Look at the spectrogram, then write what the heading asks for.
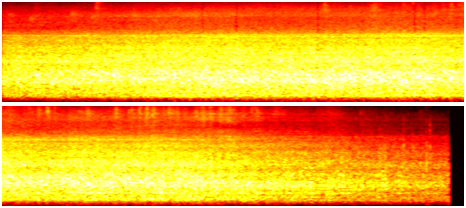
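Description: Electric commuter train running past on the tracks below: a steady noise of wheels on rails that grows to its loudest about halfway through, fades away, and cuts off suddenly near the end.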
